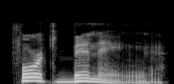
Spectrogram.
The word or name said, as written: Fort Benning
